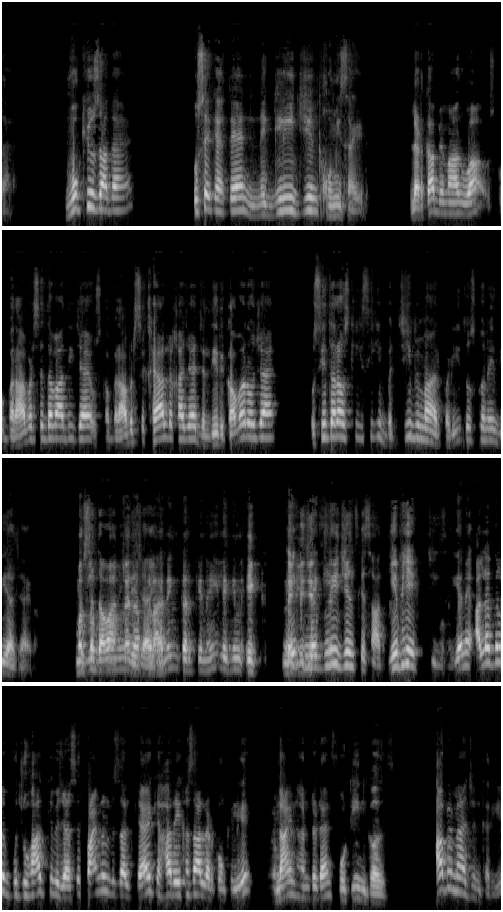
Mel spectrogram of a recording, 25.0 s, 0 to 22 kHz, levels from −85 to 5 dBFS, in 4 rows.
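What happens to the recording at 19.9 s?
Nothing goes wrong at 19.9 s; the audio there plays through intact, with no dropout, click, distortion or other fault.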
